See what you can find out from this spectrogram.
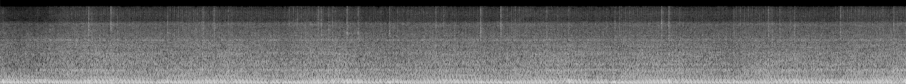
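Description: Twin idling with an uneven beat, the odd skipped firing landing at random and a slight hunt in speed, points to an intermittent misfire.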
